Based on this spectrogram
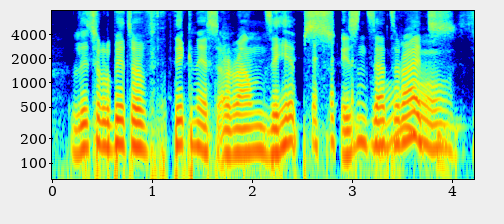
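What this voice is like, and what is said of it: Put-on German accent. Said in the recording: “We're the second episode where we're doing a German accent.”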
